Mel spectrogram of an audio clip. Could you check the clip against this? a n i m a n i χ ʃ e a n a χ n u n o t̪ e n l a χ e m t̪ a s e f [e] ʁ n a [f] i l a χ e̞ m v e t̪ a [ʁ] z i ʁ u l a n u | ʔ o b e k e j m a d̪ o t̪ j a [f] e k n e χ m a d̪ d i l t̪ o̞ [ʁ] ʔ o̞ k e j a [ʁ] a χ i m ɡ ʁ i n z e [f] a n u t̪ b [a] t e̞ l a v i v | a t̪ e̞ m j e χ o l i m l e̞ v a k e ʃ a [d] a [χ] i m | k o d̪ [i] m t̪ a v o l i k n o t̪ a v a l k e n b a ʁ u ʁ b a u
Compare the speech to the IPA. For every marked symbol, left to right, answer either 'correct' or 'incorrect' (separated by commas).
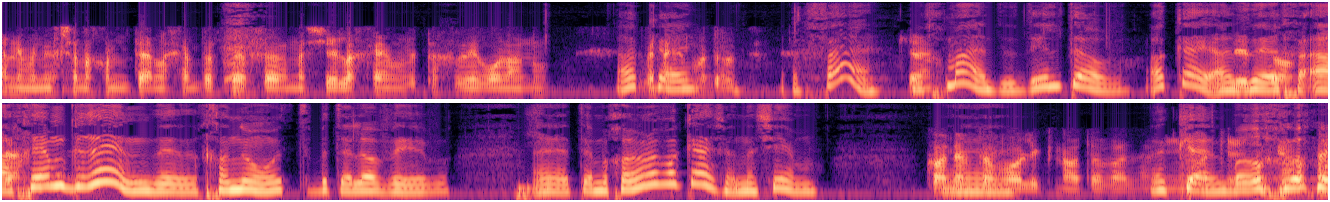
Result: correct, incorrect, incorrect, correct, incorrect, incorrect, incorrect, incorrect, incorrect, incorrect, incorrect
